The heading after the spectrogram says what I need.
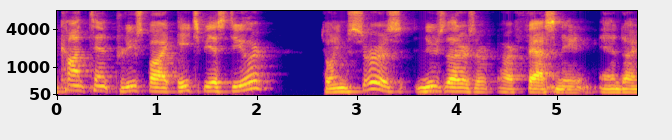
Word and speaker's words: Tony Misura: We're very happy to have our guest today is Tony Misura. That's pronounced like St. Louis, Missouri. I believe that's Exactly. Yes, the S is almost like a Z.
